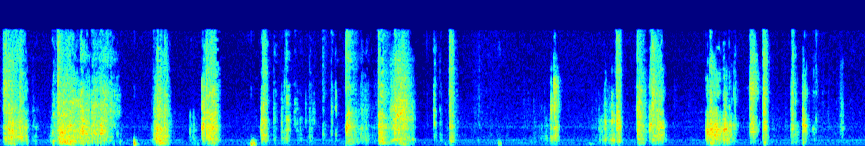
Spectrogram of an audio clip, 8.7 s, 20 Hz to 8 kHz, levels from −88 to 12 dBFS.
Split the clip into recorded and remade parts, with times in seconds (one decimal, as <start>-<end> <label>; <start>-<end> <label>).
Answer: 0.0-1.1 remade; 1.1-2.4 recorded; 2.4-8.7 remade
